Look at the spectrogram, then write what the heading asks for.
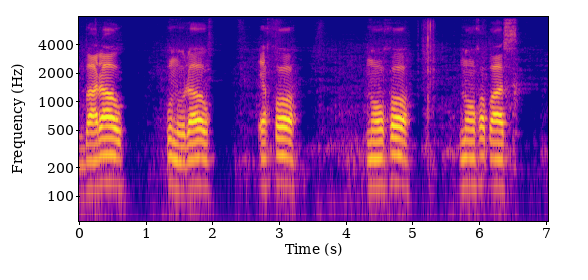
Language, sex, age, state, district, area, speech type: Assamese, male, 30-45, Assam, Nagaon, rural, spontaneous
